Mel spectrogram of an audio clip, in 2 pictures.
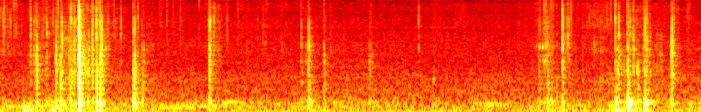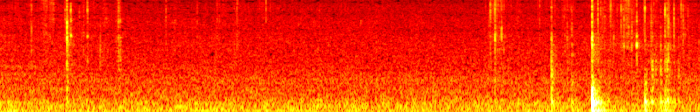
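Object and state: Black soap bar being scraped.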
